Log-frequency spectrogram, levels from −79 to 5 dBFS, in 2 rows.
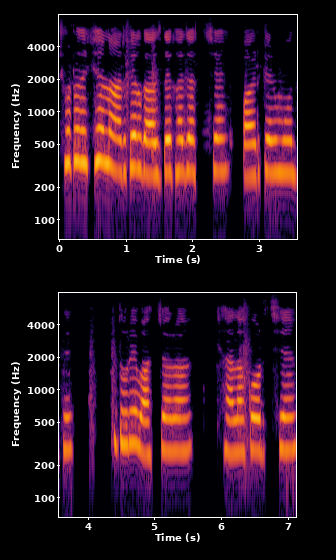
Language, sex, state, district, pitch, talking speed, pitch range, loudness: Bengali, female, West Bengal, Malda, 275 Hz, 110 wpm, 270-290 Hz, -15 LUFS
